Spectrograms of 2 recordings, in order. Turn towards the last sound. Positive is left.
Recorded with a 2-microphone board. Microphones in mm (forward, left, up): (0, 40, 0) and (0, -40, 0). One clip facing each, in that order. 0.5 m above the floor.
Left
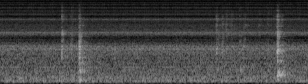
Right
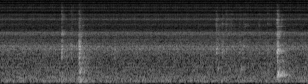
turn(degrees=10)  # may be behind; listen again after turning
